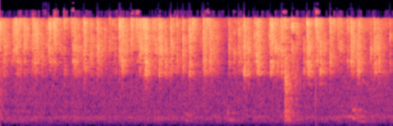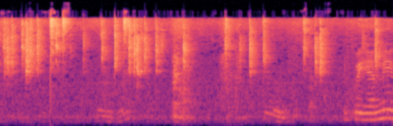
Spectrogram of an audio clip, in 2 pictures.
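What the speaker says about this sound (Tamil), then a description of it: "கடுகு நல்லா பொரியுது. கடுகு பொரியுது, சத்தம் கேட்குது பாருங்க." Mustard seeds popping and spluttering in hot cooking oil for a fish curry, a dense continuous sizzle with sharp crackles throughout while someone speaks over it.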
